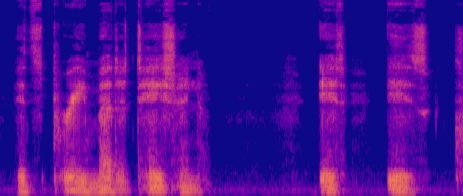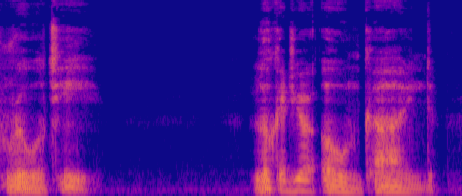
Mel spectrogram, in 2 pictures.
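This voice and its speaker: A man uses a put-on character voice with a very deep, low pitch. He speaks very slowly, with long, frequent pauses. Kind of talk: audiobook audition reading.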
